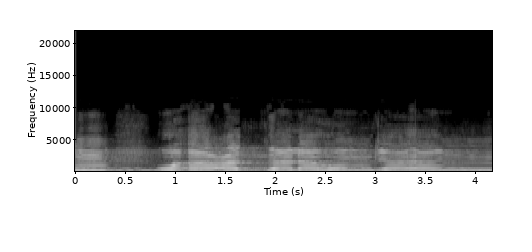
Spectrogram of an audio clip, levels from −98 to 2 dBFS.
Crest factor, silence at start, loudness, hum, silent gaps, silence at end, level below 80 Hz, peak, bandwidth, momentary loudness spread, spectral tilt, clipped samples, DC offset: 16 dB; 0 s; -31 LUFS; none; none; 0 s; -78 dBFS; -16 dBFS; 9.8 kHz; 9 LU; -3.5 dB/octave; under 0.1%; under 0.1%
